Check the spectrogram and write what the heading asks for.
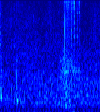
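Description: Faint handling noises from a wooden board of crushed pumice being lifted: a light click, then a brief soft rattle of small clicks about a second and a half in.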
